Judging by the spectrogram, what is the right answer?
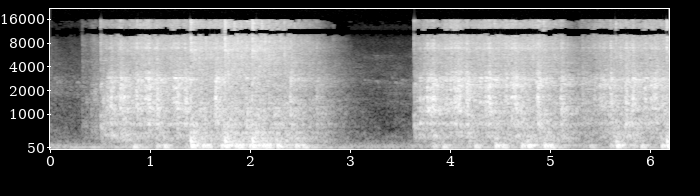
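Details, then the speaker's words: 1965 Honda CB77 Super Hawk, first start after restoration, plugs swapped, on choke: catches, runs ragged and uneven, fades nearly out then picks up; won't hold idle, carburetors need adjusting. "We're making progress. It's getting close. Carburetors need to be adjusted. There's all kinds of nuances that we need to deal with here."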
